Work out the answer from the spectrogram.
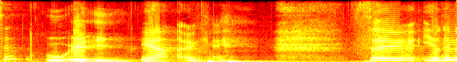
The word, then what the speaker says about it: OEI: Is that how you pronounce it? OEI.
